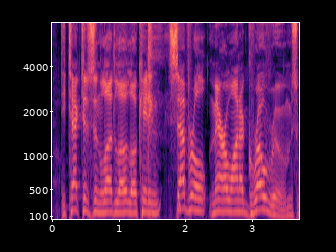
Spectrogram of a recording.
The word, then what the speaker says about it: Ludlow: Two men charged in a marijuana grow operation in Ludlow. right? Isn't that how it's pronounced? – No, it's Ludlow.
